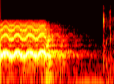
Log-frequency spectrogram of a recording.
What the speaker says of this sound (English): It's that low E string pinched harmonic.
